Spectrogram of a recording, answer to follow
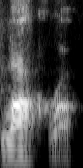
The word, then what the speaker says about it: Lacroix: YouTube channel, or Magic Lacroix YouTube channel. I'm sorry. That's how you pronounce it, is Lacroix. It's spelled just spell magic with a K, and it's Lacroix, Magic Lacroix.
